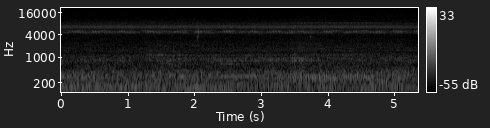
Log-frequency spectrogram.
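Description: Faint, steady, high-pitched chorus of field insects, unbroken throughout.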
